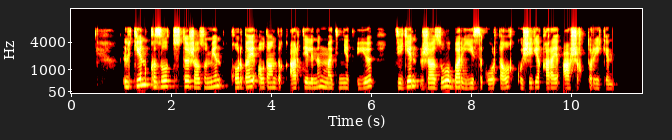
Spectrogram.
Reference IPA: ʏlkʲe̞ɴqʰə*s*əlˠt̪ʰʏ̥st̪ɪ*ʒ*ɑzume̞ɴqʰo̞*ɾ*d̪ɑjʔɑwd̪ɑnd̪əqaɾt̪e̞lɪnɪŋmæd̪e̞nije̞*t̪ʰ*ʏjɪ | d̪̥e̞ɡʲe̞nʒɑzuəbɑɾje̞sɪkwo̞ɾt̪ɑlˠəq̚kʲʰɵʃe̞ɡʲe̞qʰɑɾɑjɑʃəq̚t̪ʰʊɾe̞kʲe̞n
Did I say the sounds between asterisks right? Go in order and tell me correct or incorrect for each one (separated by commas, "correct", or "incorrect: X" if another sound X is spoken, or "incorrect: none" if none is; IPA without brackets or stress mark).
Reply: incorrect: z, correct, correct, incorrect: t̪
